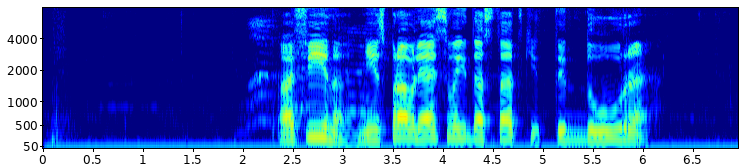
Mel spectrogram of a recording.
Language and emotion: Russian, angry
